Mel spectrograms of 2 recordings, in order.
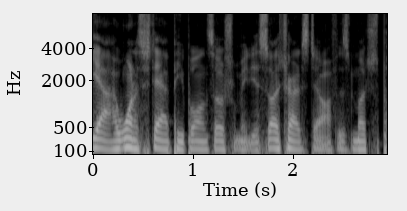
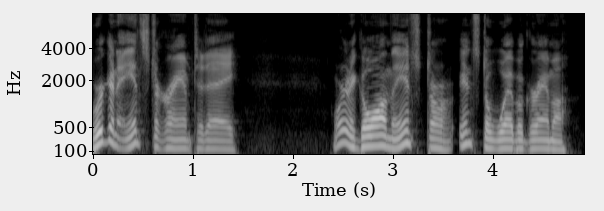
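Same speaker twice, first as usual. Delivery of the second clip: put-on elderly old man voice. Teasing how the other speaker said it, old man voice. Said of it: "sound like it was being said by such an old man".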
